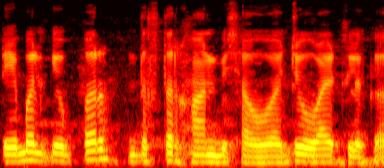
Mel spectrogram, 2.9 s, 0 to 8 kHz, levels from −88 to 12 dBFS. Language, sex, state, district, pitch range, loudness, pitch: Hindi, male, Uttar Pradesh, Lucknow, 115-135 Hz, -15 LUFS, 125 Hz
